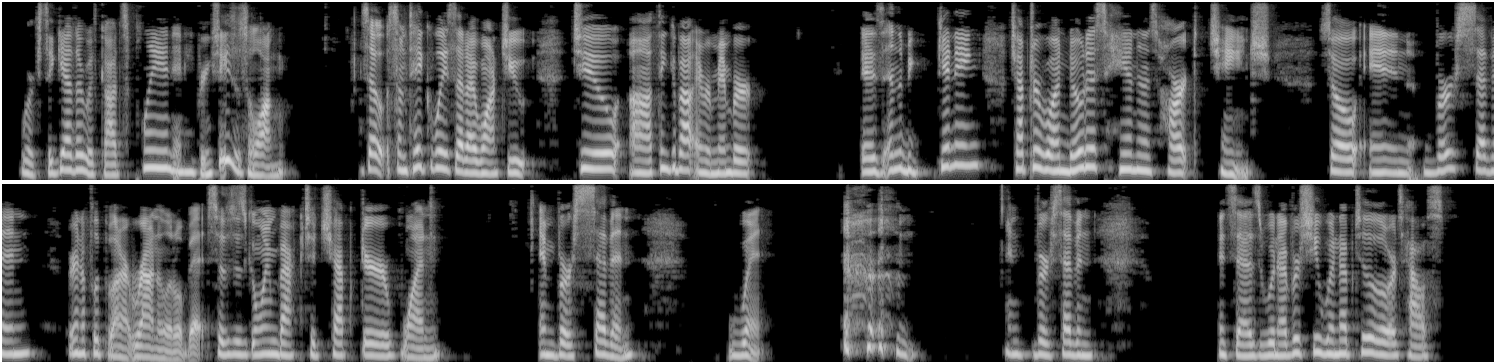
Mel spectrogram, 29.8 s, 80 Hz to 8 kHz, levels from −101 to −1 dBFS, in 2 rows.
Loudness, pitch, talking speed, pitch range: -25 LUFS, 210 Hz, 140 wpm, 195-245 Hz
